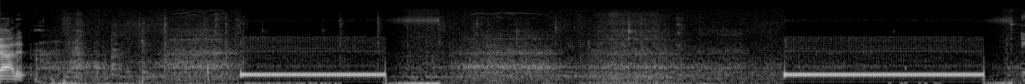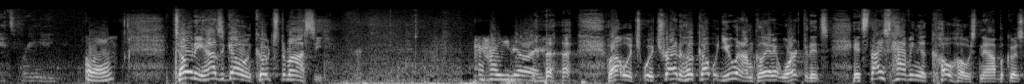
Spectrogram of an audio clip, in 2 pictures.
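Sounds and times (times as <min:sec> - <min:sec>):
speech: 0:00.0 - 0:00.6, 0:10.5 - 0:13.6, 0:15.0 - 0:20.4
telephone line tones while a call is dialed: 0:02.4 - 0:03.9, 0:07.8 - 0:09.9.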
